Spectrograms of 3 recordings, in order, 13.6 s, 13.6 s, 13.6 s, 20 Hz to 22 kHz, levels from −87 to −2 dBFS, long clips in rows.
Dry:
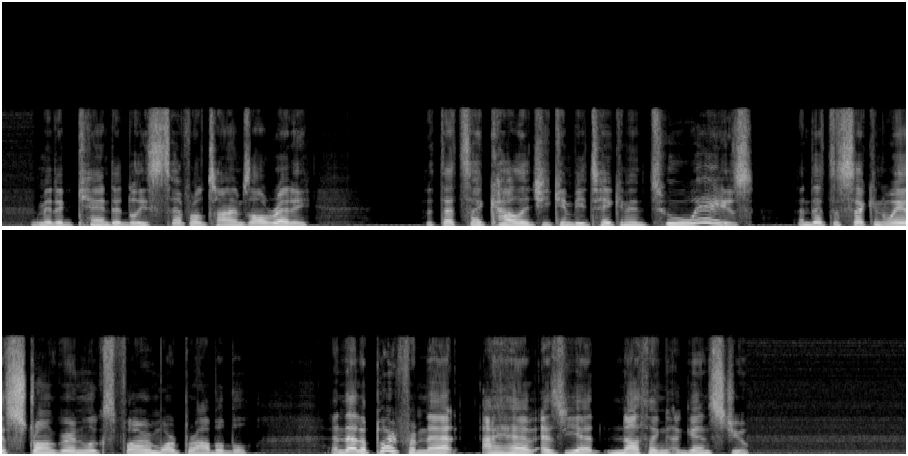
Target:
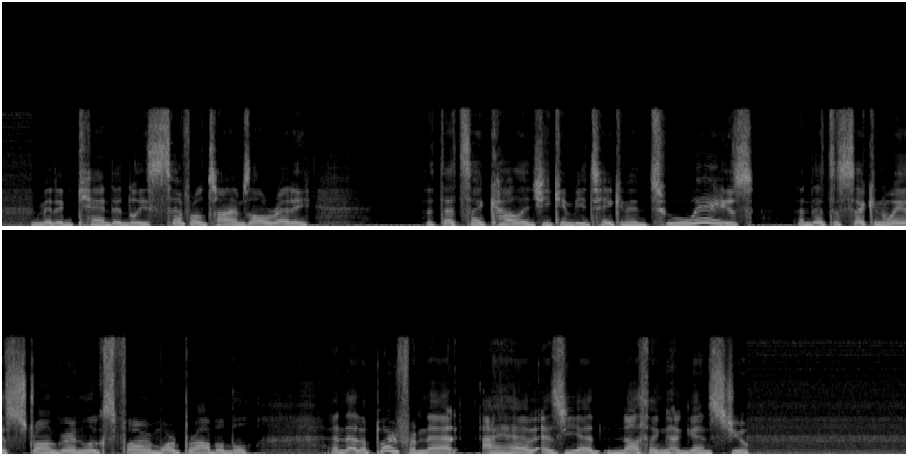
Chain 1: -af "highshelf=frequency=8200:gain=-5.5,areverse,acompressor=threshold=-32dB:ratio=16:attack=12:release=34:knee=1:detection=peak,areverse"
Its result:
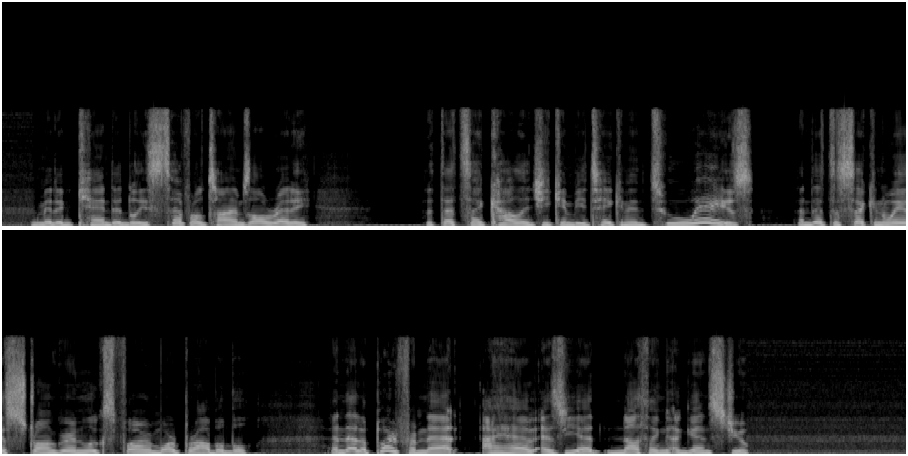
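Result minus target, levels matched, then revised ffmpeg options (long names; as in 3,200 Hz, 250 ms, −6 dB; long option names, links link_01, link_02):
downward compressor: peak gain reduction −7.5 dB
-af "highshelf=frequency=8200:gain=-5.5,areverse,acompressor=threshold=-40dB:ratio=16:attack=12:release=34:knee=1:detection=peak,areverse"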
